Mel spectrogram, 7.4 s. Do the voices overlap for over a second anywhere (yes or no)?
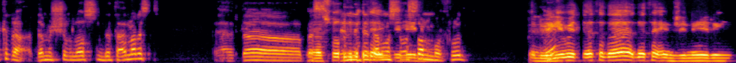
yes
